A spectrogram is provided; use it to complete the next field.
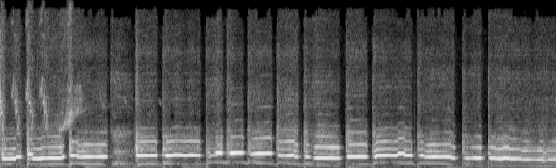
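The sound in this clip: Breathy flute melody from a shepelai, or drawi, played by a long-time player in a village in a green valley of Khwaja Omari district. Held, wavering notes run in short phrases separated by brief breaths, fairly loud and alone.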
